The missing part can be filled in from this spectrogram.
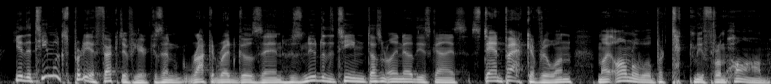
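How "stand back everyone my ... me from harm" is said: bad Russian accent veering into vampire voice. Recapping the comic, the speaker voices the team's new member: Rocket Red, Dracula-ish Russian accent. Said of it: "when Kevin and I do Russian accents, we can only do Dracula voices".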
